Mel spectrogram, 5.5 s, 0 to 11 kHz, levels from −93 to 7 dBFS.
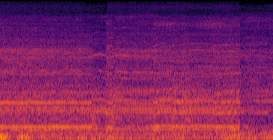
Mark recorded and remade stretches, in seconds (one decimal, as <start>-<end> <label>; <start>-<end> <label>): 0.0-5.5 recorded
